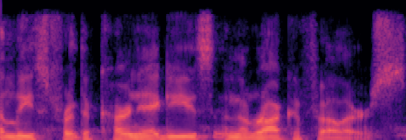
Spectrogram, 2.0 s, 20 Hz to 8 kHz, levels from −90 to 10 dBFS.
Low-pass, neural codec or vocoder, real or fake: 7.2 kHz; codec, 24 kHz, 3 kbps, HILCodec; fake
